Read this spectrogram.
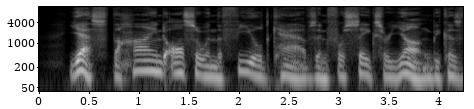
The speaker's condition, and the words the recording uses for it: No condition.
